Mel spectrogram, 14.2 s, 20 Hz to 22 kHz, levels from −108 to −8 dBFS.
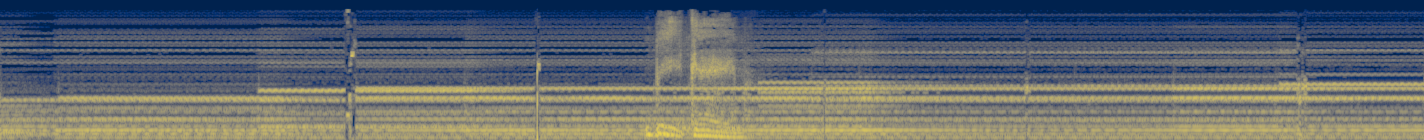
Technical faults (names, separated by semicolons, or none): corrupt frame decoded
